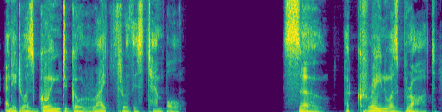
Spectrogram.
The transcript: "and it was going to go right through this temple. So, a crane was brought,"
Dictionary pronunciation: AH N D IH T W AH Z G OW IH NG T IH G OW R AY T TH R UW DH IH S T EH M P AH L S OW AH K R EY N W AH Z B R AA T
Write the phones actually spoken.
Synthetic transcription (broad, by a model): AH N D IH T W AH Z G OW IH NG T IH G OW R AY T TH R UW DH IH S T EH M P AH L S OW AH K R EY N W AH Z B R AA T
